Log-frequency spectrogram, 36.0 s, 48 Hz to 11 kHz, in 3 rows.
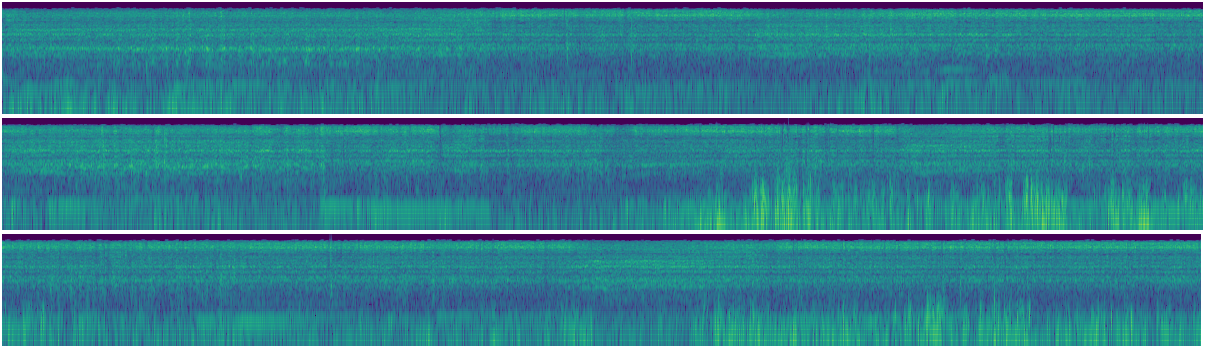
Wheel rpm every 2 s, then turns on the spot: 110, 110, 120, 110, 110, 110, 110, 120, 110, 100, 110, 110, 120, 120, 110, 110, 120, 110.
none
